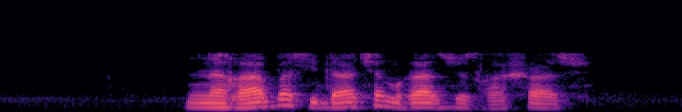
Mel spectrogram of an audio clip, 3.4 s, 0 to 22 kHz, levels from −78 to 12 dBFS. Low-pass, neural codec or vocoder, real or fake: 3.6 kHz; none; real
